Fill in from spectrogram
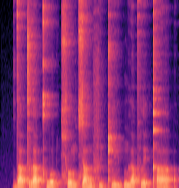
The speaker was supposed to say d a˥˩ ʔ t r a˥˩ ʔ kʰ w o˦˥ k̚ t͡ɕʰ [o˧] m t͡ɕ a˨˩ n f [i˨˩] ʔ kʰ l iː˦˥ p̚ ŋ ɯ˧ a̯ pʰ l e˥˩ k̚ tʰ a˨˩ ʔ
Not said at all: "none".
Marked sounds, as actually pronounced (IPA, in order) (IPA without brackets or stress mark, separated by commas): o˧, i˨˩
